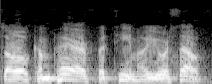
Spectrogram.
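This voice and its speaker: An American man reading a scripted 1950s radio commercial as an announcer, with emphatic, deliberate salesmanship. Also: medium pitch, animated, breathy edge. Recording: muffled old radio recording.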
